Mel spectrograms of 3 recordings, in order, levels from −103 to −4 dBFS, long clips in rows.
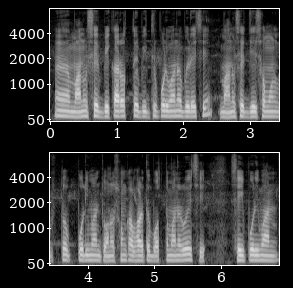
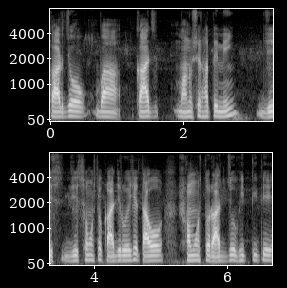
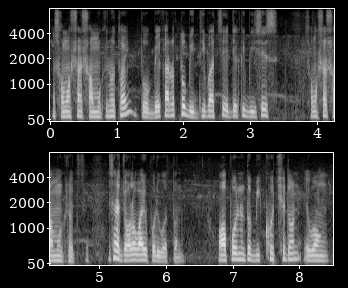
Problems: background sounds at intervals, background conversations at intervals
